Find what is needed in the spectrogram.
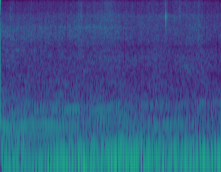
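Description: Inside the cabin of a Hyundai Stargazer pulling away gently at low speed: a steady low rumble of road and engine noise.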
